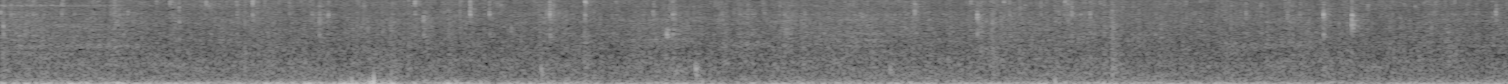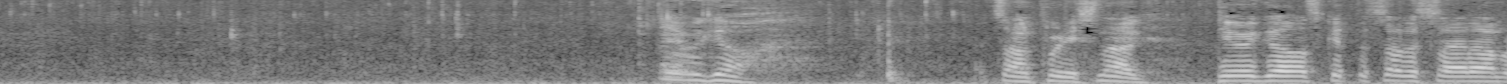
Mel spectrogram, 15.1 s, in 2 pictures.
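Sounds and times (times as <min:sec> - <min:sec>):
steady low rumble: 0:00.0 - 0:14.6
rain falling and dripping: 0:00.0 - 0:15.0
light ticks: 0:00.2 - 0:05.7.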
